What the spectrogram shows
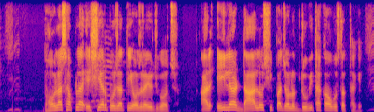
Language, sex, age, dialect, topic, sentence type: Bengali, male, 18-24, Rajbangshi, agriculture, statement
